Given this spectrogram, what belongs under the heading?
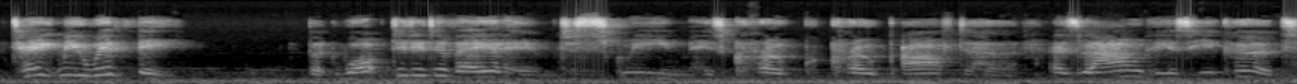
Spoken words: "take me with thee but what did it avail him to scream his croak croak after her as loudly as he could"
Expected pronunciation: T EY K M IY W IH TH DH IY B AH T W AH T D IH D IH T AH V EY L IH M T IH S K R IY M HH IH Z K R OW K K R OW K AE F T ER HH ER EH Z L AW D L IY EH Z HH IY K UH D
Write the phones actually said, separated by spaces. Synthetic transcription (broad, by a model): T EY K M IY W IH DH IY B AH T W AH T D IH D IH T AH V EY L IH M T IH S K R IY M IH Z K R OW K K R OW K AE F T ER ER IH Z L AW D L IY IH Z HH IY K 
